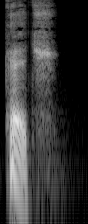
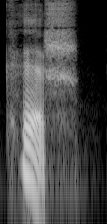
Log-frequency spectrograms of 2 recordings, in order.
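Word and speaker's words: cache: Он произнес «кэш» как «кэтч», но почти мгновенно сообразил, что он имел в виду. Английское слово со значением «тайник», заимствованное из французского языка, произносится как «кэш», тогда как «кэтч» — это ловушка, загвоздка.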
